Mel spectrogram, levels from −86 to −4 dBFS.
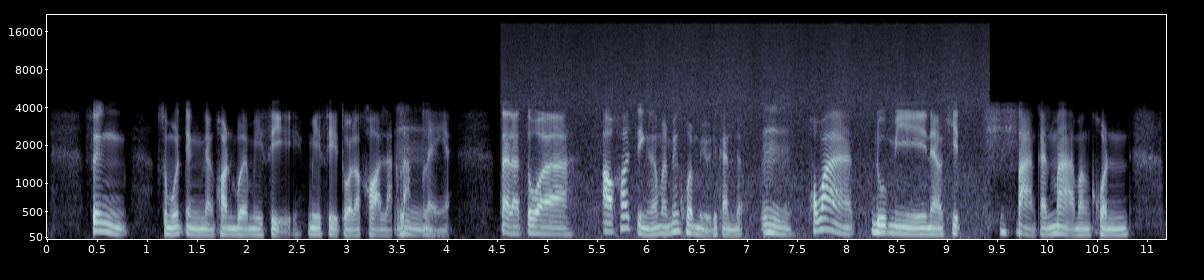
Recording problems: high frequencies cut off; severe; nothing above 4 kHz
hiss; noticeable; from 4.5 to 9.5 s; 15 dB below the speech

